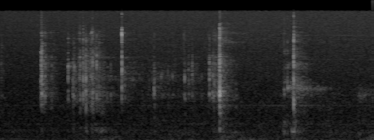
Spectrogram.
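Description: Typing on a computer keyboard to enter a search in a Chrome browser, a few short bursts of close, crisp key clicks separated by pauses.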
